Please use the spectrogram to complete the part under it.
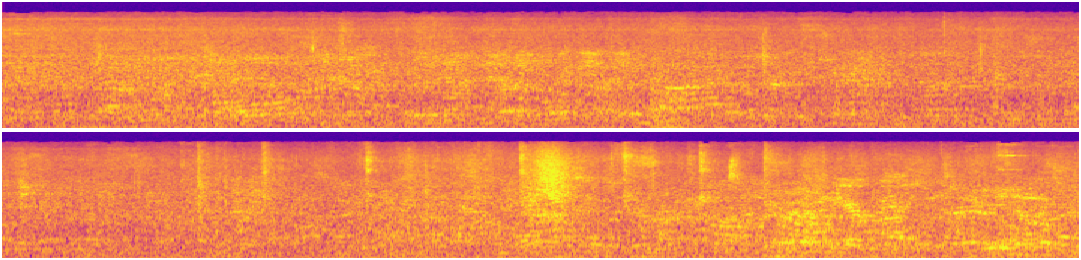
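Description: A crowd murmurs and chatters indoors.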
